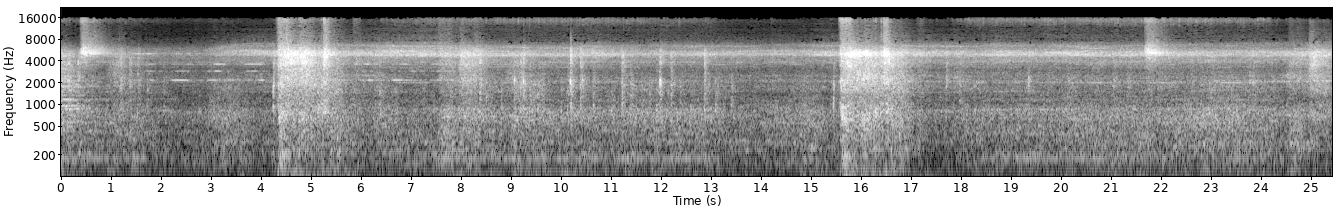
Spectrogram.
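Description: Corrugated roofing sheet roll forming machine running, a steel sheet passing through its forming rollers: steady machine noise with a low hum. It grows louder for about a second twice, about four seconds in and again near sixteen seconds.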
